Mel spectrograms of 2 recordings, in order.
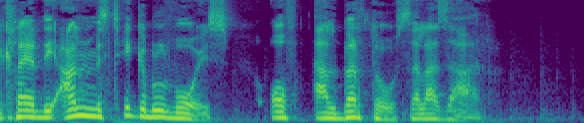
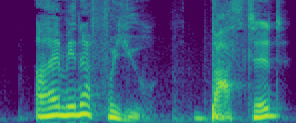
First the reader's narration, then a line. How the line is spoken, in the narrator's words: Naz countered, her voice laden with defiance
